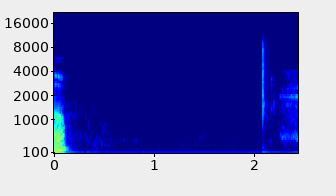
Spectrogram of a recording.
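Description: The end of a man's spoken word, then near silence.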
